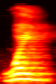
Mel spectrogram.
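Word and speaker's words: 为: Từ đọc là way nhá.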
